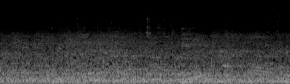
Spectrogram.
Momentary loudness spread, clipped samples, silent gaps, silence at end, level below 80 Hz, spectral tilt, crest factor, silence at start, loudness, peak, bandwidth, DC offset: 1 LU; under 0.1%; none; 0 s; -46 dBFS; -7.5 dB/octave; 14 dB; 0 s; -32 LUFS; -18 dBFS; 11 kHz; under 0.1%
